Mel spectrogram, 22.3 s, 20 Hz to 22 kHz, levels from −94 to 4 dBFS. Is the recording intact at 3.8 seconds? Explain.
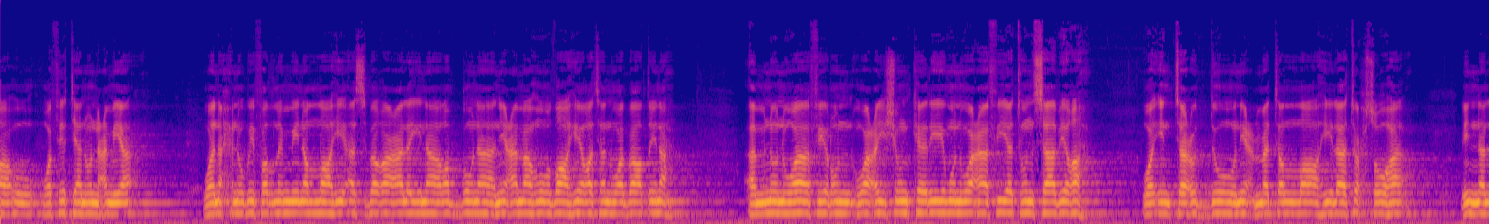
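Yes, at 3.8 seconds the audio plays through cleanly, with no dropout, click, distortion or other fault at that moment.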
